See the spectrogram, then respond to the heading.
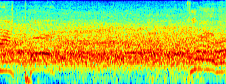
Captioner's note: crowd cheering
